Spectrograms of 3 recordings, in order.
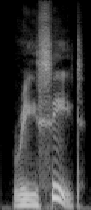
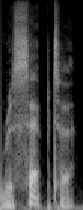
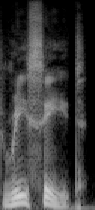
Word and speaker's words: receipt: coffee clothes or groceries did you know the p in receipt is silent that's because the word comes from the Latin receptor meaning received the silent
